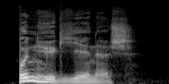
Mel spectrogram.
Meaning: unhygienic, insanitary
- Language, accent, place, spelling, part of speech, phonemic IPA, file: German, Germany, Berlin, unhygienisch, adjective, /ˈʊnhyˌɡi̯eːnɪʃ/, De-unhygienisch.ogg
